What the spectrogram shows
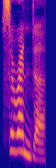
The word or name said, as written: surrender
